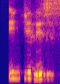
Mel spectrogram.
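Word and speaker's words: اجلس: আমরা যে আলিফটা আছে, আলিফটা পড়ায় আসে না। এখন আমরা ইজলিসের সময় পড়লাম। কথা হলো, এটার আগে এটা দিয়ে যদি বাক্যটা শুরু হয়, তখন এটা উচ্চারণ আসে, কিন্তু এটার পূর্বে যদি কোনো কিছু আসে, যেমন ওয়াও আসলে ওয়াজলিস হয়ে যায়।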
